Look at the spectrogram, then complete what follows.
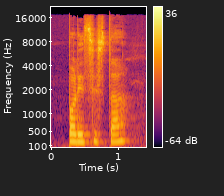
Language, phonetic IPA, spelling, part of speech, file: Czech, [ˈpolɪt͡sɪsta], policista, noun, Cs-policista.ogg
- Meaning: policeman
